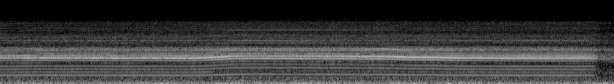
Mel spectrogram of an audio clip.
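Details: MBK 51 moped, Malossi G2R 50cc, Dellorto PHBG 19 carb with Ø60 venturi replacing air filter, Giannelli exhaust: steady two-stroke drone with raspy open intake honk; louder with no air filter, mixture seems still lean despite jet up five.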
